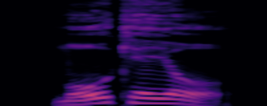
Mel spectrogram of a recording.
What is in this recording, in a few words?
male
